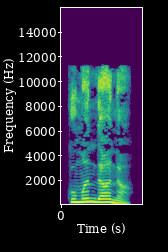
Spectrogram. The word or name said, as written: ಕುಮಂದಾನ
